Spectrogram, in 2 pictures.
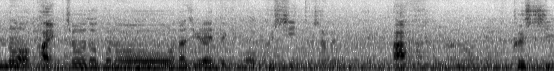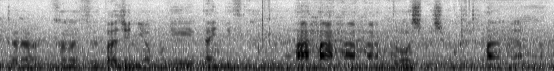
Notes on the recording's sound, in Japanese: あのニューヨークのセントラルパークで屋外収録!!今回は、屋外収録のため、部分的に聞き取りにくい箇所がございます。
